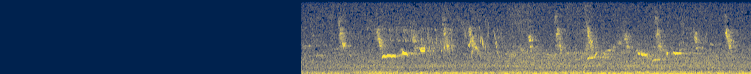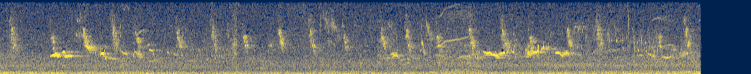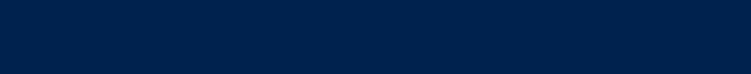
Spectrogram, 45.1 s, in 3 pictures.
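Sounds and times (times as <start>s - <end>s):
birds chirping: 6.0s - 29.0s.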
